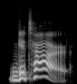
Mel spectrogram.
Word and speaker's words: guitar: casual clothing casual clothing guitar guitar this word has kind of an interesting spelling it starts with GUI but we pronounce this as git so a guitar is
